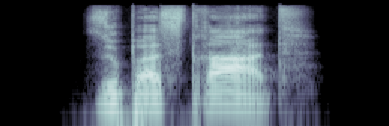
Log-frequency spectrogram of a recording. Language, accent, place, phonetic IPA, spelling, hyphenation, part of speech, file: German, Germany, Berlin, [zupɐˈstʁaːt], Superstrat, Su‧per‧strat, noun, De-Superstrat.ogg
- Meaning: superstrate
